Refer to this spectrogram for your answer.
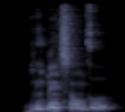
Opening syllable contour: high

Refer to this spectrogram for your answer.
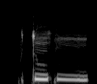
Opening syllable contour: low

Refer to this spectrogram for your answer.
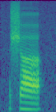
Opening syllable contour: low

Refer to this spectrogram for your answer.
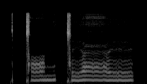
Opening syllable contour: rising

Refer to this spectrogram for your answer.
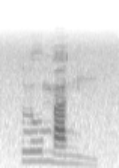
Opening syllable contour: high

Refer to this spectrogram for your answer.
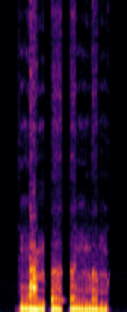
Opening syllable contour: low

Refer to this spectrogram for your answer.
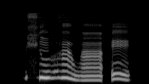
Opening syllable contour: high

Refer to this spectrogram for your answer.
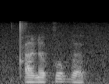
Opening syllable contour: low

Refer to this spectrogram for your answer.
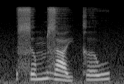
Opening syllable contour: rising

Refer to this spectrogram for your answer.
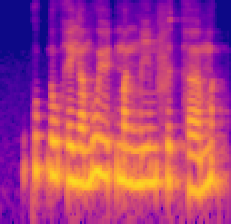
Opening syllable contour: high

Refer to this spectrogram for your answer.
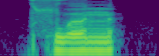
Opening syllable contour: high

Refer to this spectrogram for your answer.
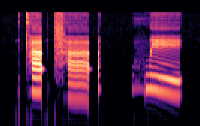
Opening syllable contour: high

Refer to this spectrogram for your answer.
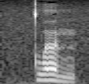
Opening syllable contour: falling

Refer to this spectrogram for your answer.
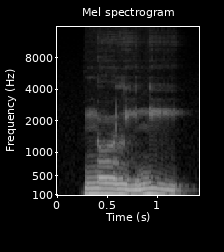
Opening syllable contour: high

